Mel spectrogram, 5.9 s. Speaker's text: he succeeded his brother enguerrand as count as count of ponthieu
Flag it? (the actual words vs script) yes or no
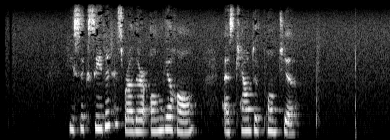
yes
